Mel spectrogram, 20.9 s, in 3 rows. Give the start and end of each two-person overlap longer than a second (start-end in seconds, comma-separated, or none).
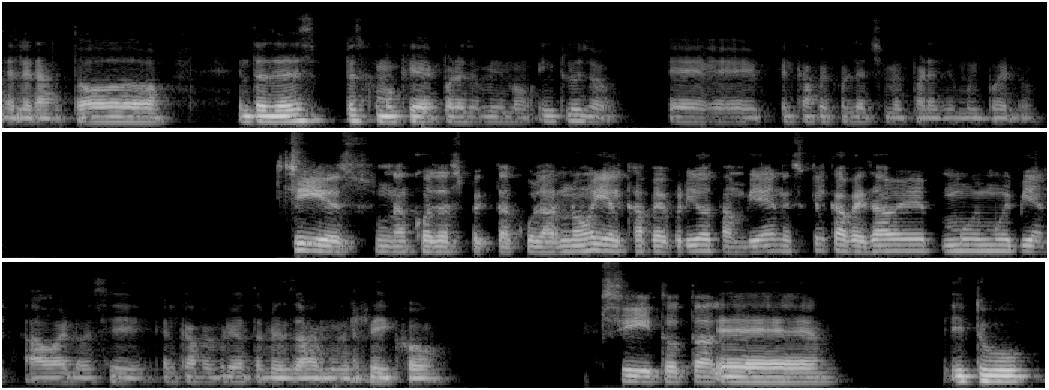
none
